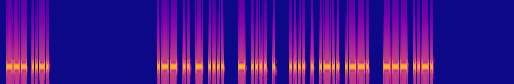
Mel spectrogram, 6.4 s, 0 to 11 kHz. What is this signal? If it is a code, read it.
Morse code, heard as a keyed tone, about 64 wpm, spaced as for 54 wpm, 700 Hz. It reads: OF WITH THE HELP OF
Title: Speed-Racing - Sets of 4 Words 45wpm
